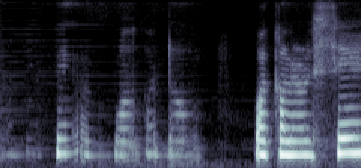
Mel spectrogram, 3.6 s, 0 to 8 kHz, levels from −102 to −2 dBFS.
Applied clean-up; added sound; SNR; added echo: neural mask model DeepFilterNet 3.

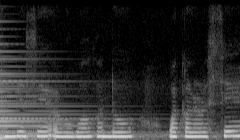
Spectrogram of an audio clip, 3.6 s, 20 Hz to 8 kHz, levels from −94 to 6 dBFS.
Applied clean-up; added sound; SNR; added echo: none; Acoustic guitar / Strum; 14 dB; reverberation time 0.7 s.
